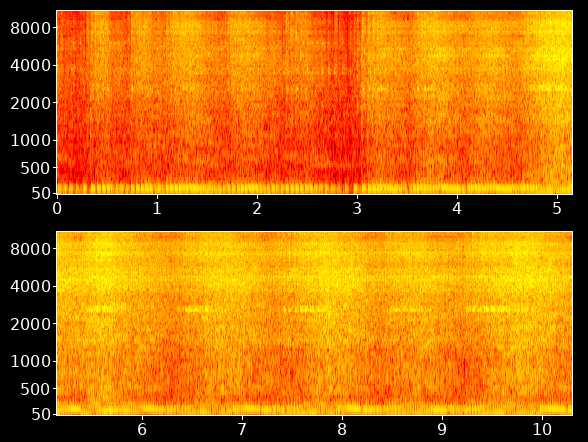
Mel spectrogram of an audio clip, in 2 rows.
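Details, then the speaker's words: Beaten-up old Lexmoto bike after the carb fuel feed was fixed: it cranks, catches and settles into an even idle, and blips rise and fall cleanly with no misses or rattles. Normal idle and revving. "I'm going to let that idle for a good 5 minutes I want the oil to circulate I want everything to loosen up so far that sounds good"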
